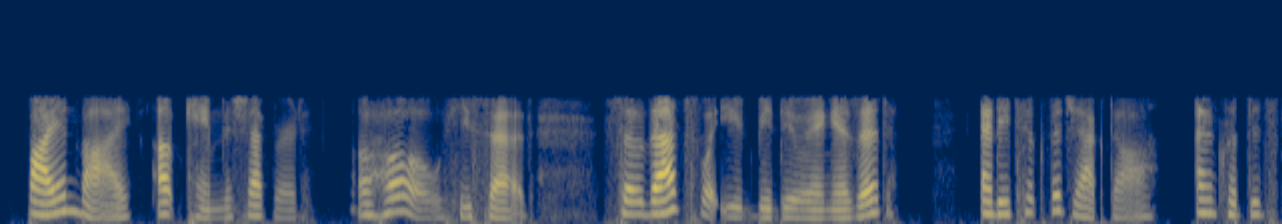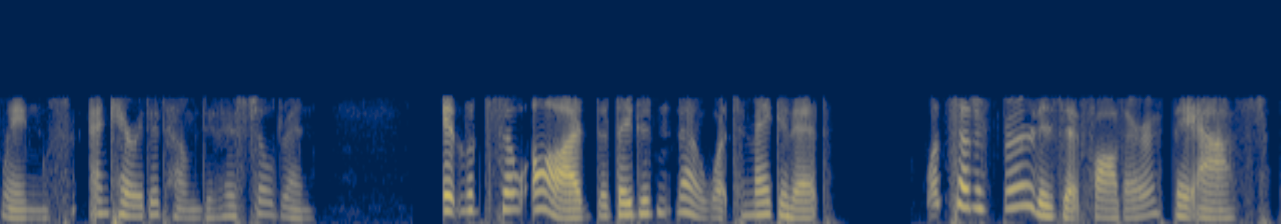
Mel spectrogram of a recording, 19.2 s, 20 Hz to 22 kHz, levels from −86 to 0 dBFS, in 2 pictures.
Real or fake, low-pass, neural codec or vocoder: real; 3.6 kHz; none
